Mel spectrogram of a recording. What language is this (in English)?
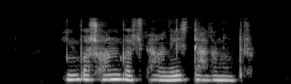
Mongolian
